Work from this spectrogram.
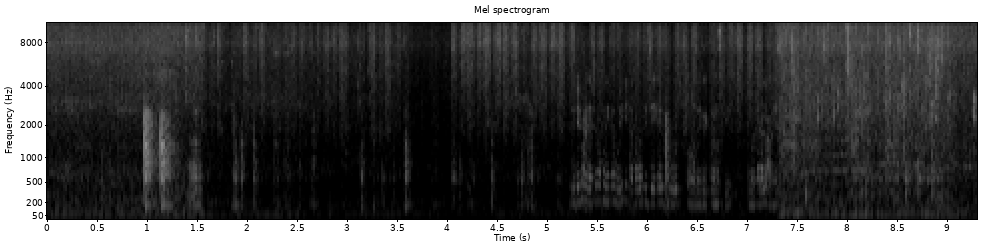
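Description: Water runs from a kitchen tap while a new kitchen item is rinsed, with scattered clinks and knocks of dishware in the sink; a voice talks over parts of the washing.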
